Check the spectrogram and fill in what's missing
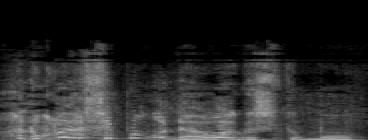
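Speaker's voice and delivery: a bitter laugh breaking into tears. Acted. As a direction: laugh in disbelief, close to crying. Betrayed woman confronts ex-lover. (mapait na tawa na may iyak)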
